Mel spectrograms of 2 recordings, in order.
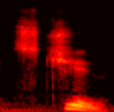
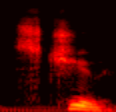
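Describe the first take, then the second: The two takes are said the same way.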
